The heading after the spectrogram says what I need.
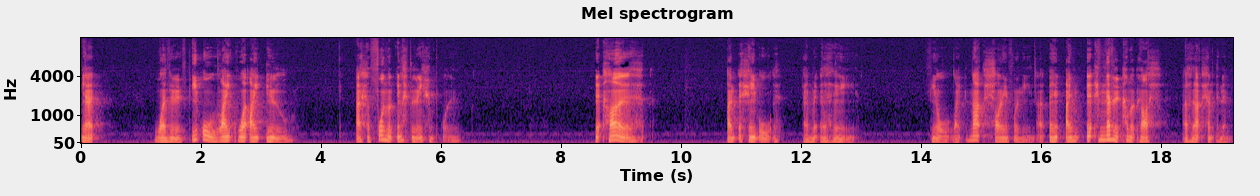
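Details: Adult male artist and conductor with a lifelong speech impediment; disfluent speech; speech impediment.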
